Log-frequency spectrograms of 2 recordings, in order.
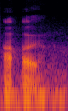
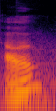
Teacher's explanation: you close your throat off in between the two sounds instead of it just being uh-oh, where it just all smushes together. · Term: glottal stop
